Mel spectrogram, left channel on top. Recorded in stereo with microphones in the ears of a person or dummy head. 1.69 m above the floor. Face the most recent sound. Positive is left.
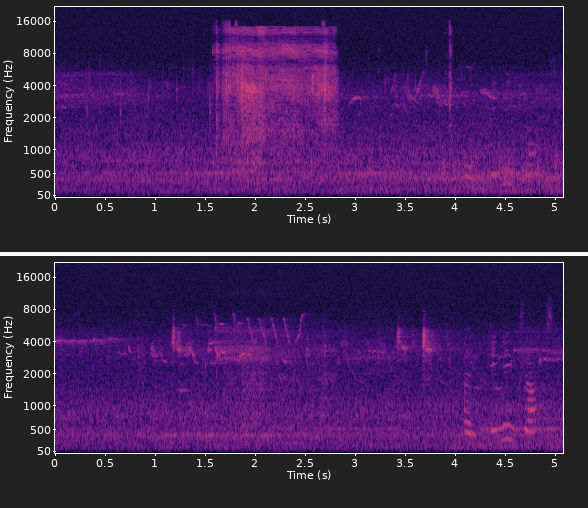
turn(degrees=-50)  # may be behind; listen again after turning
